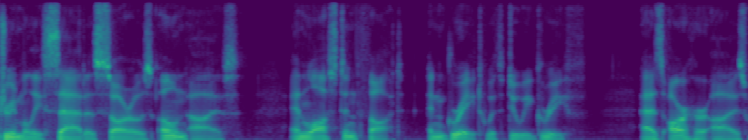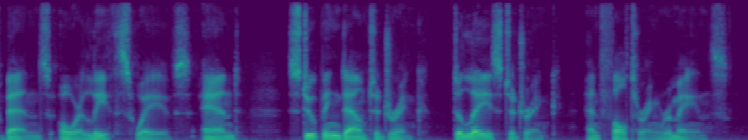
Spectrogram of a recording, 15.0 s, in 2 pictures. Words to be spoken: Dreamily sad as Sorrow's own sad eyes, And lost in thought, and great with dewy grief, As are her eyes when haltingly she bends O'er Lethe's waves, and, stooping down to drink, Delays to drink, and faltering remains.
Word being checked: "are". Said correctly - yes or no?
yes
